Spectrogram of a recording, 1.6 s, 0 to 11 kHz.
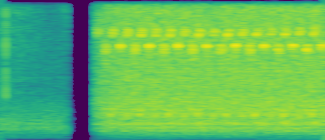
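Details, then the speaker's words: Cheap Acura Integra with B20 engine, running: fast chirping squeak on top from a throw-out bearing that needs replacing; clutch also starting to slip. "I have a throw out bearing that needs to be replaced and my clutch is starting to slip unfortunately already that's not that bad I still drive it but as I'll show you here in a second it squeaks like no other you would not believe"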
